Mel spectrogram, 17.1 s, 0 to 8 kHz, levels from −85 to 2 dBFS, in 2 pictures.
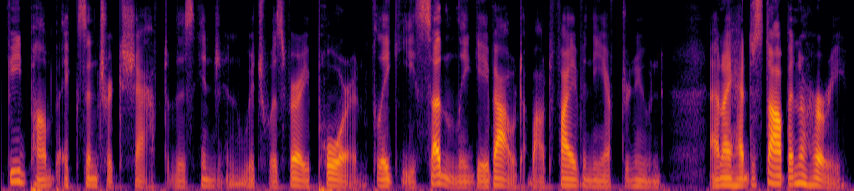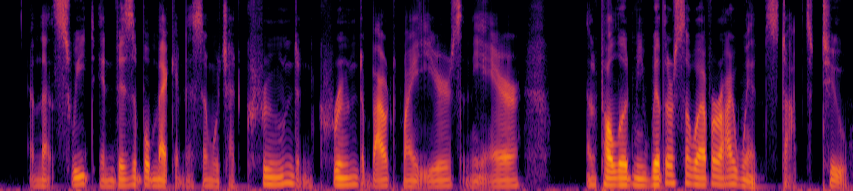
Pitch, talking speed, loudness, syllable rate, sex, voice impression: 90 Hz, 190 wpm, -25 LUFS, 5.2 syllables/s, male, masculine, slightly middle-aged, slightly muffled, very calm, slightly mature, reassuring, slightly modest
